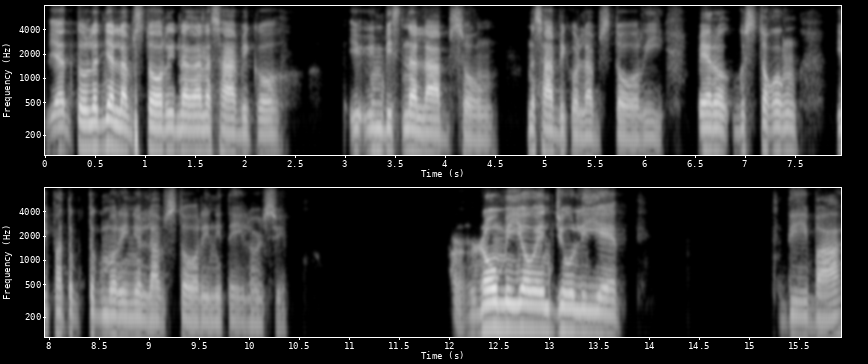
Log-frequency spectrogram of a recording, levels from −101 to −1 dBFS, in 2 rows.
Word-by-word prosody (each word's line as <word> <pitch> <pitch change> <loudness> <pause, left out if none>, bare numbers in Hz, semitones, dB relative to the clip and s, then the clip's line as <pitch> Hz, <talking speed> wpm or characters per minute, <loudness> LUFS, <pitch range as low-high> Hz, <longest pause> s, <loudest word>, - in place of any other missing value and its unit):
'yan 130 0 0
tulad 140 0 +4
niyan 150 0 +7
Love 130 - +5
Story 125 -1 +3
na 120 0 +3
nga 120 0 +3
nasabi 110 -3 +1
ko. 105 0 -6 0.6
I 125 0 -7
imbes 125 0 -4
na 120 - +5
Love 105 -5 +2
Song, 90 -1 -7 0.3
nasabi 115 -2 0
ko 105 - -9
Love 95 -3 -5
Story 90 0 -7 0.3
pero 125 -1 +2
gusto 125 +4 -4
kong 125 -1 -2 0.5
ipatugtog 120 -2 -10
mo 105 - -4
rin 100 -1 -5
'yong 100 - -6
Love 95 -3 -6
Story 90 0 -7
ni 90 0 -13
Taylor 85 -2 -15
Swift. - - -11 1.7
Ro - - -10 0.2
Romeo 145 0 +6
and 135 -2 -1
Juliet. 120 -4 -2 1.6
'Di 100 +1 -13
ba. 95 +3 -4
115 Hz, 135 wpm, -22 LUFS, 95-125 Hz, 1.7 s, niyan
